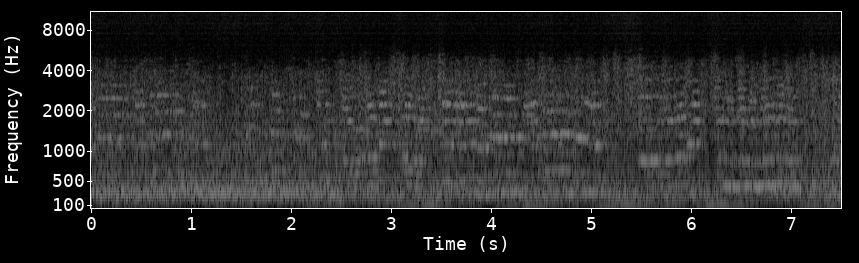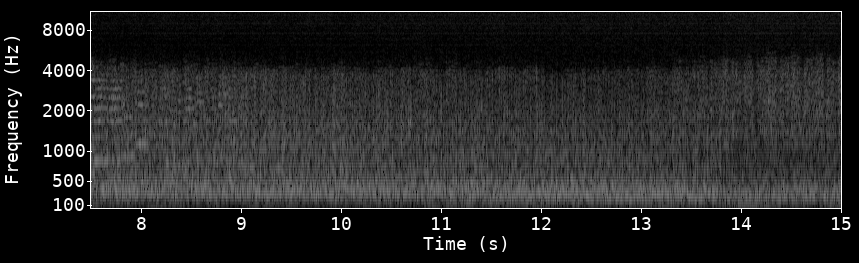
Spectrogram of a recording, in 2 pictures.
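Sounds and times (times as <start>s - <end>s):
background music: 0.0s - 9.0s
train rumbling and rattling: 0.0s - 15.0s.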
